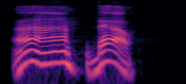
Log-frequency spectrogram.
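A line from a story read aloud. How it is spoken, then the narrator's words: Snorted. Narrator (Russian): фыркнул Баграмян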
